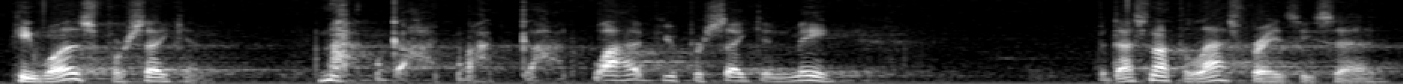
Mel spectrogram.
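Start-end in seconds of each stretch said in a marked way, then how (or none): 1.6-4.2 hushed, mostly whispered plea; whispered cry of forsakenness. Acted. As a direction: whisper it like a dying man's prayer. Quoting Christ's cry, whispered.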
